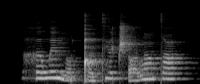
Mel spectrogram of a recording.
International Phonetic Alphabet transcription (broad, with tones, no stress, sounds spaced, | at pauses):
h ɐ˥ w ɛ˥ n ɔ˩ ǃ ɐ˩ tʲ ɒ˥ t͡ʃʼ ɒ˩ l ɔ̃˥ tˤ ɯ˥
